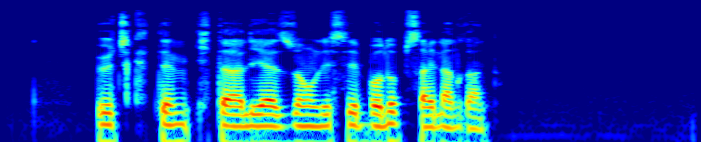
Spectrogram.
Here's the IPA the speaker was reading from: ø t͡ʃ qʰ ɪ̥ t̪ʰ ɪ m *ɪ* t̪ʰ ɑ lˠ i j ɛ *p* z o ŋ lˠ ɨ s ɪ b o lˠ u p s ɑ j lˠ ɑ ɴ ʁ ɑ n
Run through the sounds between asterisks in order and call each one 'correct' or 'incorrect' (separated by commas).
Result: incorrect, incorrect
